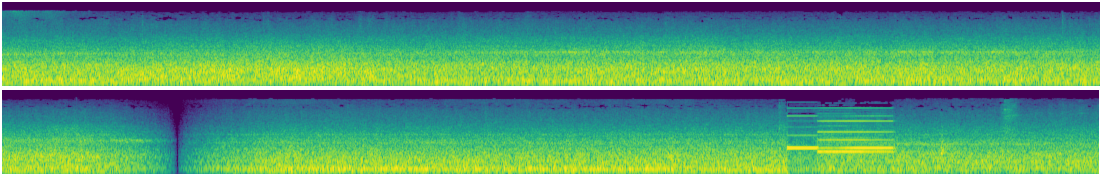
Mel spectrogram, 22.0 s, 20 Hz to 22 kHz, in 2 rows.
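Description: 500 Series Shinkansen running at speed, heard from the driver's cab as a steady rushing noise. It dips out briefly about halfway through and comes back with a low hum. Late on, a short cab chime of about a second sounds as the ATC speed-control signal comes up for the Nagoya stop.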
